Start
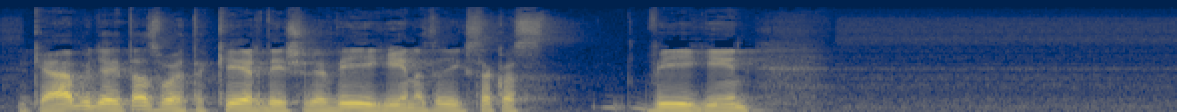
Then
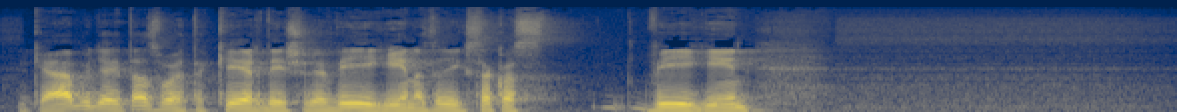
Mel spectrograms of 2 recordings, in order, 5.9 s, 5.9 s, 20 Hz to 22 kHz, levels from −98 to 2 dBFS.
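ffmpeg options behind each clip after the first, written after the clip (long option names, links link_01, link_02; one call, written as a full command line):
ffmpeg -i in.wav -af "equalizer=frequency=720:width=2.4:gain=6.5,dynaudnorm=framelen=230:gausssize=5:maxgain=7dB" out.wav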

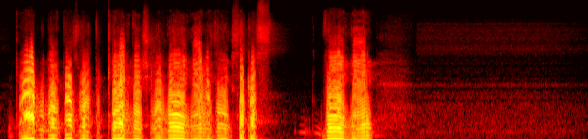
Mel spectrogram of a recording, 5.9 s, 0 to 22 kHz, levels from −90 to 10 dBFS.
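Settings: ffmpeg -i in.wav -af "aeval=exprs='0.841*(cos(1*acos(clip(val(0)/0.841,-1,1)))-cos(1*PI/2))+0.133*(cos(5*acos(clip(val(0)/0.841,-1,1)))-cos(5*PI/2))+0.376*(cos(6*acos(clip(val(0)/0.841,-1,1)))-cos(6*PI/2))+0.299*(cos(7*acos(clip(val(0)/0.841,-1,1)))-cos(7*PI/2))':channel_layout=same,lowshelf=frequency=160:gain=-7,volume=-3.5dB" out.wav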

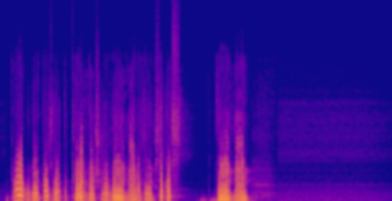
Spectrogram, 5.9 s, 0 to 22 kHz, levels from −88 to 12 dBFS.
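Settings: ffmpeg -i in.wav -af anull out.wav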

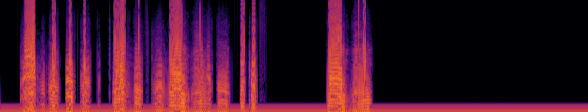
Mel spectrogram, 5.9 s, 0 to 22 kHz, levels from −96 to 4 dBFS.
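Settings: ffmpeg -i in.wav -af "aeval=exprs='sgn(val(0))*max(abs(val(0))-0.0355,0)':channel_layout=same,aeval=exprs='val(0)+0.0224*(sin(2*PI*50*n/s)+sin(2*PI*2*50*n/s)/2+sin(2*PI*3*50*n/s)/3+sin(2*PI*4*50*n/s)/4+sin(2*PI*5*50*n/s)/5)':channel_layout=same,aeval=exprs='(mod(1.68*val(0)+1,2)-1)/1.68':channel_layout=same,volume=-7.5dB" out.wav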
